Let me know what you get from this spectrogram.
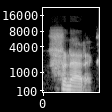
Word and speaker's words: Fanatec: and he said technically it's Fnatic because you know these people are racing fanatics so that's how it's supposed to be pronounced but he also said it doesn't really matter so to go, to go with.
